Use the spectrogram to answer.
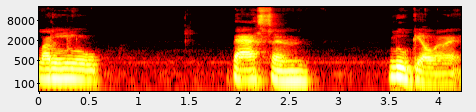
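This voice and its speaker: A woman with a very deep, low voice sounds somewhat breathy and uses lively intonation. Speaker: vlogger. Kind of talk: casual vlog monologue. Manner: halting, many fillers.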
